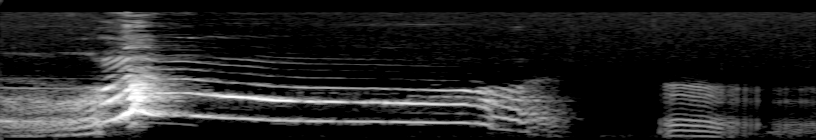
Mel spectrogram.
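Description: A Samoyed gives a long, sustained howl that swoops up, holds, then slides downward.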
